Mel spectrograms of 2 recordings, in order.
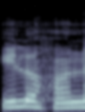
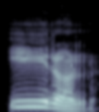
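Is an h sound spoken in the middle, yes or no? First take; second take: yes; no. First: An h sound is heard after the l. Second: No h sound is heard after the l. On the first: "तो इलहन है" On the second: "हियत की आवाज़ ख़त्म हो जाएगी"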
